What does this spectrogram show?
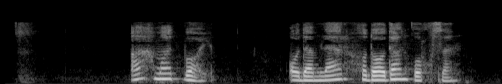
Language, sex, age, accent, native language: Uzbek, female, 18-24, Jizzax, Uzbek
